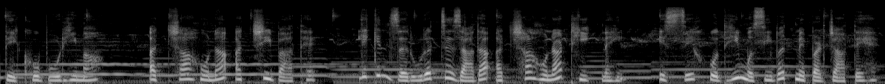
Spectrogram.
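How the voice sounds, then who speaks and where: A woman voicing a concerned, sympathetic neighbour who gently chides in an acted story. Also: medium pitch, big pitch swings, moderate pace, music in the background, natural voice. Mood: sympathetic, frank. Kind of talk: Hindi audio story acting.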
